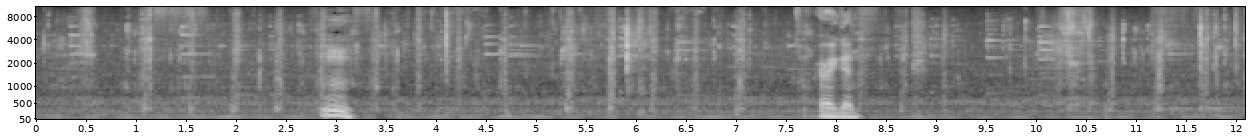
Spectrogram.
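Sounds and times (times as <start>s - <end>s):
mouth chewing crunchy food: 0.4s - 9.2s, 9.8s - 12.0s
person humming mm: 2.8s - 3.2s.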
